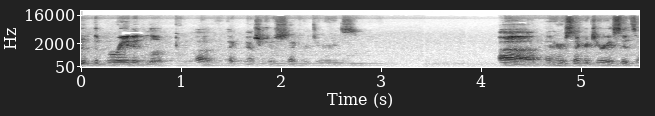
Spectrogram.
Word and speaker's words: Agnieszka: And then the last party in your table arrives, and it's your aunt, Agnesia. Am I saying that correctly? I wouldn't really know. Okay. It should be pronounced Agnieszka.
